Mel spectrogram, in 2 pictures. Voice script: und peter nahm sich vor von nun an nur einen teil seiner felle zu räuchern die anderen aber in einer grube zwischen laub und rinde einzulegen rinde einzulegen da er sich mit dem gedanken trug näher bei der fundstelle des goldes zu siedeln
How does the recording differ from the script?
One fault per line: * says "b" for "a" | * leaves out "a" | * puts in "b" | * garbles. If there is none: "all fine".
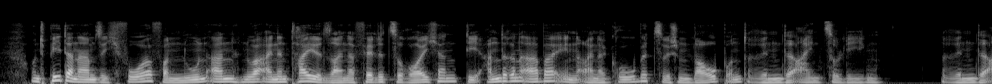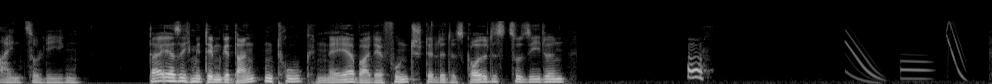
all fine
